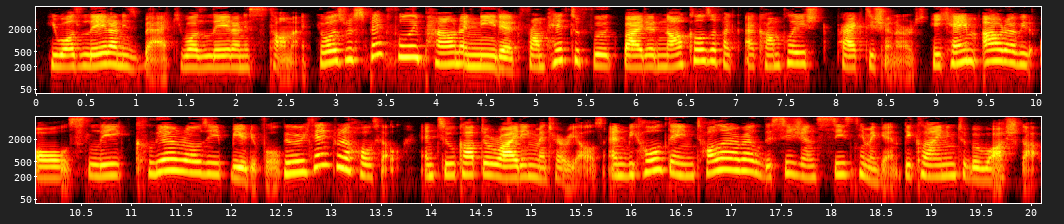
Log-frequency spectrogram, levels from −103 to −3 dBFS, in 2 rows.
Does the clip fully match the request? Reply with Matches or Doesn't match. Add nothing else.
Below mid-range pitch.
Doesn't match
